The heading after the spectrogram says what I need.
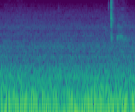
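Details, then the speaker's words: Honda Element/CR-V after replacing both front wheel bearings (the passenger side was the bad one): a steady low road rumble while cruising, with no growl or hum from either side when the load shifts. "so now either side I put Brandon both sides so it doesn't matter what I do it the noise it doesn't come because both front brand-new bearing okay"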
